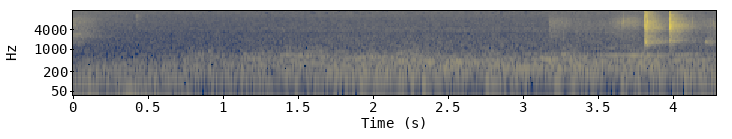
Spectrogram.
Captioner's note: TV roaring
